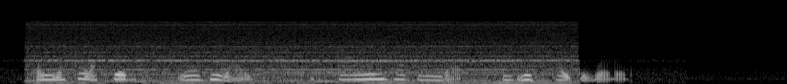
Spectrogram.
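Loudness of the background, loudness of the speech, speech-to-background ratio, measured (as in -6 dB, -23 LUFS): -38.0 LUFS, -29.0 LUFS, 9.0 dB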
